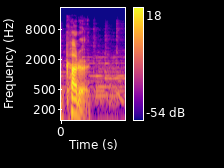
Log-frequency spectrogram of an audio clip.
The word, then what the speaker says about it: Qatar: sure been there nice it's pronounced cutter that's what I thought and uh yeah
